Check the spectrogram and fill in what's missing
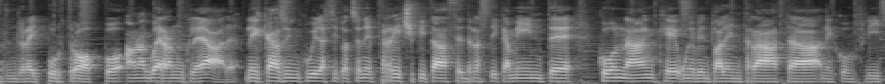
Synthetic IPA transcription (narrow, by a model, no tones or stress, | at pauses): d͡ʒːund͡ʒeɾɛjpurt̪ɾɔpːoʔaunaɡwɛrːanukleaːɾḛnelkaːzoiŋkujlasit̪uat̪sjoːnepɾet͡ʃipit̪asːed̪ɾast̪ikament̪e | konaŋkʰeunevent̪uaːleːnt̪ɾaːt̪anelkoɱfli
